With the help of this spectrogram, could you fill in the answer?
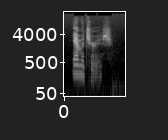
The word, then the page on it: amateurish: American English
